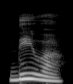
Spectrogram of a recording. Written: ದೀವ

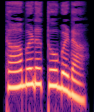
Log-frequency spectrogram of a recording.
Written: ತಾಬಡತೋಬಡ

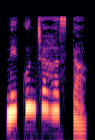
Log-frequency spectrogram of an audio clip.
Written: ನಿಕುಂಚಹಸ್ತ

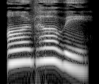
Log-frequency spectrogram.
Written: ಅಡಾವೆ

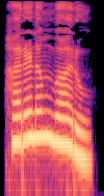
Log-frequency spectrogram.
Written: ಹರಣಂಬಾರು

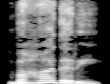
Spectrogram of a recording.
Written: ಭಾಹದರು

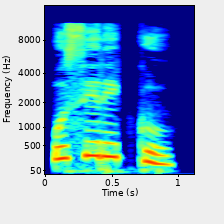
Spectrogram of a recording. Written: ಉಸಿರಿಕ್ಕು

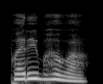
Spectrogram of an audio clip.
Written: ಪರಿಭಾವ

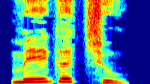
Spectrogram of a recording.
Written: ಮೆಯ್ಗಚ್ಚು

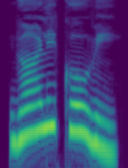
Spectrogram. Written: ಗುಳಕವ್ವ

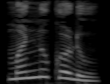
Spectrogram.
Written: ಮನಗೂಡು

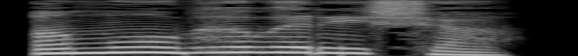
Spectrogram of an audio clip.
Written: ಅಮೋಘವರಿಷ

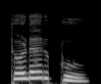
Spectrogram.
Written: ತೊಡರ್ಪು

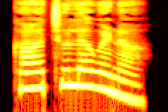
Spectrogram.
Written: ಕಾಚುಲವಣ

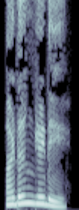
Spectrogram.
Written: ಅಡಂಗೆಡೆ

